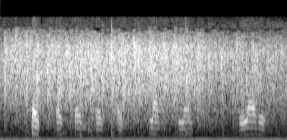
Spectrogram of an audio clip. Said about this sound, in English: I'm loving it. I'm loving it. Round of applause to that.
